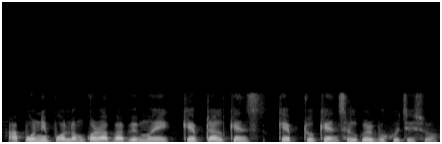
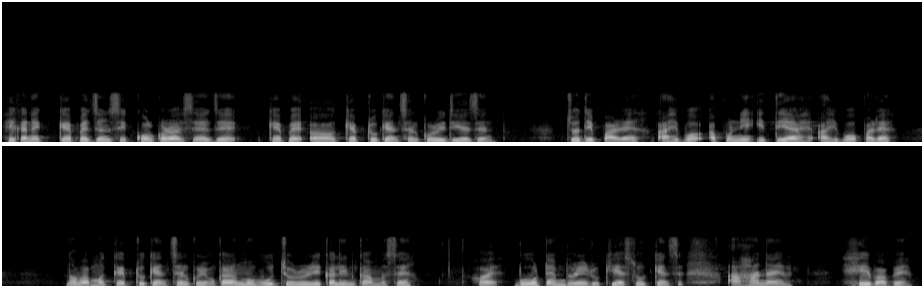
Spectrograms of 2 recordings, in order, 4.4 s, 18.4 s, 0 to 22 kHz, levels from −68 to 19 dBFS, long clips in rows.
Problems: background sounds at intervals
